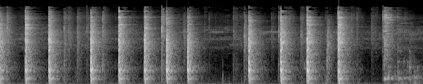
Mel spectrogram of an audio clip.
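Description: Blacksmith's hand hammer striking metal on an anvil in quick, even blows, about four to five a second, with a short pause a little past the middle.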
